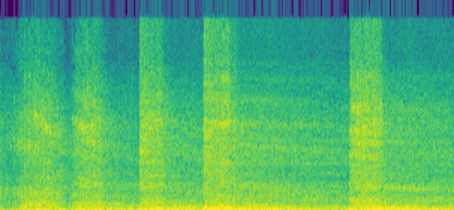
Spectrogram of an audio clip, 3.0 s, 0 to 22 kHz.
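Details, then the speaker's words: 1971 Datsun 240Z "Rotsun" turbo V8, overheated many times before, just started with fuel pressure 7, maybe no boost: quick crisp blips rise and fall cleanly from steady idle, no knock, miss or rattle; revs freely, healthy. "You know, for an engine that we overheated 97 times, it runs pretty good. It's not bad."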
